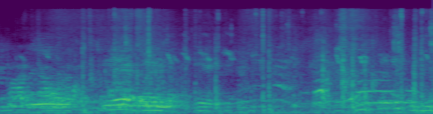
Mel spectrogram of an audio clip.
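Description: Domestic pigeons cooing: short, low calls that come again and again.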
